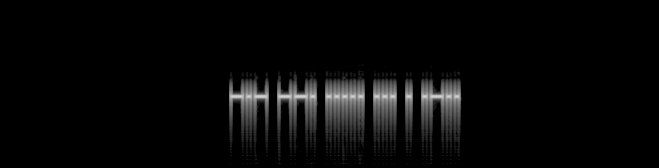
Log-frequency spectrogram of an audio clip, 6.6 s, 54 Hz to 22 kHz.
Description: Morse code, heard as a keyed tone, about 30 wpm, 700 Hz. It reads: KG5SEL
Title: USA Call Signs - 6 Characters - Repeated 3x - 30wpm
